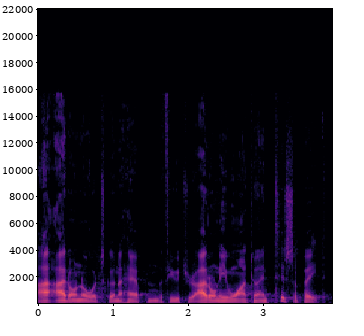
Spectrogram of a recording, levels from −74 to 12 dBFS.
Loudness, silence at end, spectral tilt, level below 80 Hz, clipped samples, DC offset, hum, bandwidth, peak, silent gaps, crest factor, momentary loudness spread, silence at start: -27 LUFS; 0.1 s; -5.5 dB/octave; -60 dBFS; under 0.1%; under 0.1%; none; 16 kHz; -6 dBFS; none; 22 dB; 12 LU; 0 s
